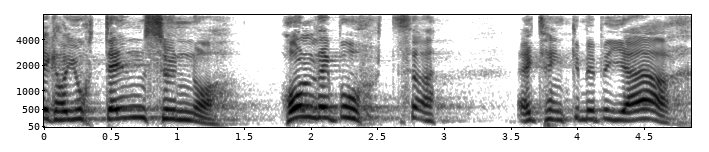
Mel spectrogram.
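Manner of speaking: loud, high, drawn-out cries; shouted confession. Acted. Sinner warning others to stay back, shouted confession. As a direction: shout your sins as a warning. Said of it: "Vi trenger ikke rope".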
